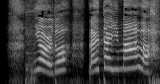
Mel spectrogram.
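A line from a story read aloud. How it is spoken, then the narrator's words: Loud shout. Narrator (Chinese): 二货同事见状大喊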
